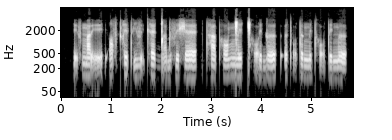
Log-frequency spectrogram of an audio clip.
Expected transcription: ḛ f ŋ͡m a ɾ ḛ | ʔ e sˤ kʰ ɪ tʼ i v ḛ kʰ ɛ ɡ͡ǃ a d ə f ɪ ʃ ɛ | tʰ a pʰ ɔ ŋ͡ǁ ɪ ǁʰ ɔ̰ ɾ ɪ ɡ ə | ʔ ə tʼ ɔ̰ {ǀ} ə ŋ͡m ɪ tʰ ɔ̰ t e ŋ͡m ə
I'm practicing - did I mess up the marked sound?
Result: yes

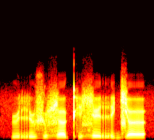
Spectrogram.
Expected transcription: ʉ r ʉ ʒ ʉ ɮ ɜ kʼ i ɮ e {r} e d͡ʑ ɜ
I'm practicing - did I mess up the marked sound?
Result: no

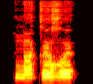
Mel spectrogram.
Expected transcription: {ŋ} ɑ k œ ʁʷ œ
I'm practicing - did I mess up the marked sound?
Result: no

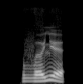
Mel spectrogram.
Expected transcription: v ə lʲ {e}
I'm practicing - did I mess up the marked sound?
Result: yes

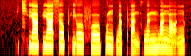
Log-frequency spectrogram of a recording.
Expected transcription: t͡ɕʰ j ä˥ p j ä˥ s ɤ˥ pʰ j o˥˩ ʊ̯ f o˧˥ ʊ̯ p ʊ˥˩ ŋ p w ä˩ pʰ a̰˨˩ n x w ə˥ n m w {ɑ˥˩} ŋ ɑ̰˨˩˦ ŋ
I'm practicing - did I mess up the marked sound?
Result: no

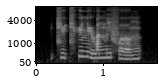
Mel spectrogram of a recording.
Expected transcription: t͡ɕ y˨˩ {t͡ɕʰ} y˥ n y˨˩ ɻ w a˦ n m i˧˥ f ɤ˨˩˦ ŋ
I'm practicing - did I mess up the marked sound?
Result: no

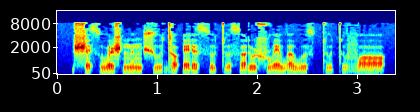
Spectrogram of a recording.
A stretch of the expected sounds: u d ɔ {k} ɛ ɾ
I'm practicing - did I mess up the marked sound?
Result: yes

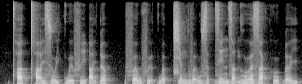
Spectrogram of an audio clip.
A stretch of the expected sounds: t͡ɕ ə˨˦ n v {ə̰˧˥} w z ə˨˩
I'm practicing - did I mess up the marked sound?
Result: no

